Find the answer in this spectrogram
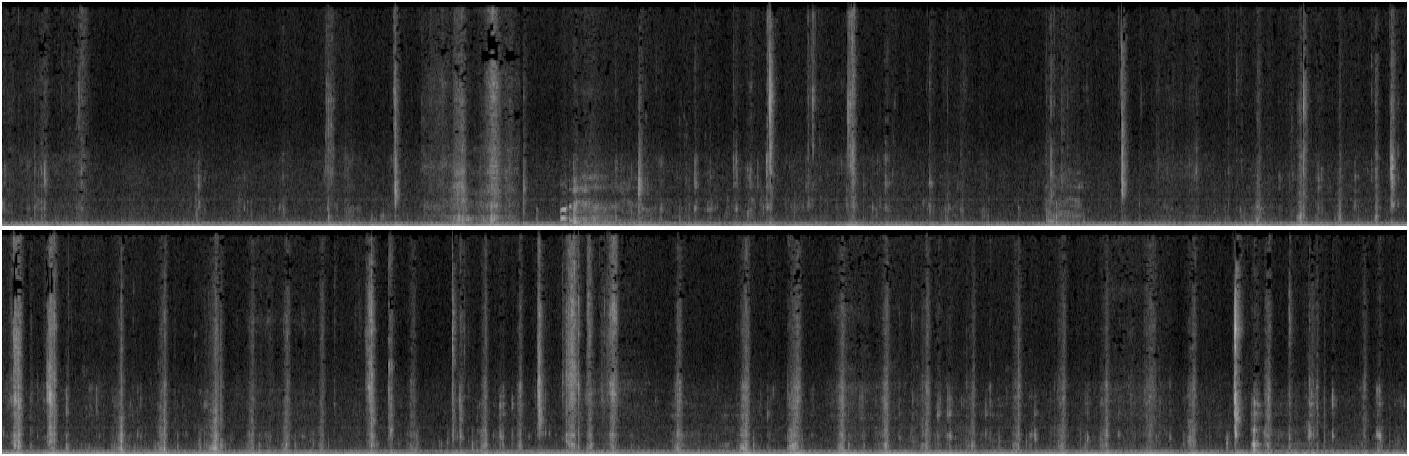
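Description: Close-miked mouth sounds of eating: chewing with crisp crunching bites of raw red bell pepper and many sharp wet clicks scattered throughout, over a steady low hum.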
